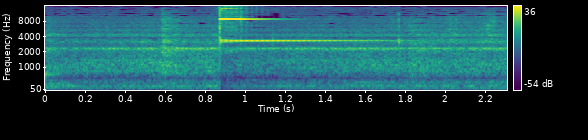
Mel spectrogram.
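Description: A single high, bell-like ding about halfway through, one clear tone that holds for just under a second and then stops, over a steady background hum.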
